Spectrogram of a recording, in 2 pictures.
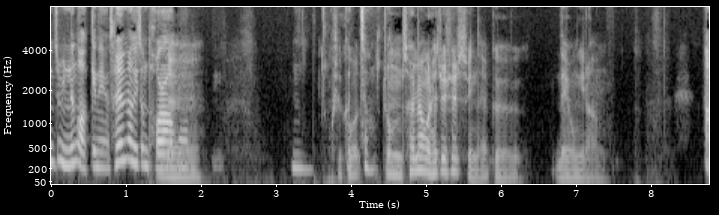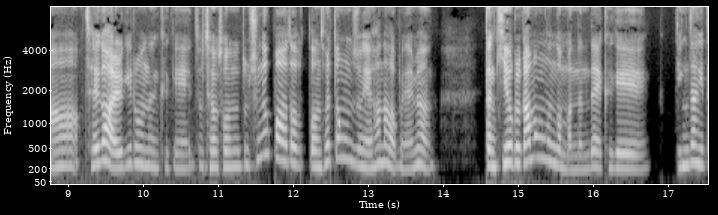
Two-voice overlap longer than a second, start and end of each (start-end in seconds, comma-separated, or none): none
